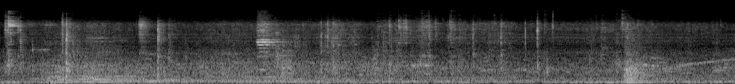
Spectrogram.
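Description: Scattered metallic clicks and rattles of a bicycle chain being handled and fitted onto a kid's bike, over a steady hum of street traffic.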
